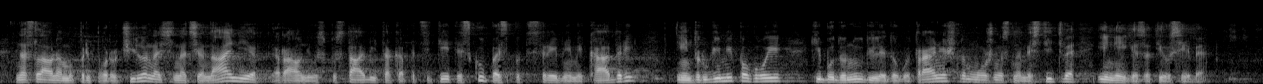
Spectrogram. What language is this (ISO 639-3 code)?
slv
